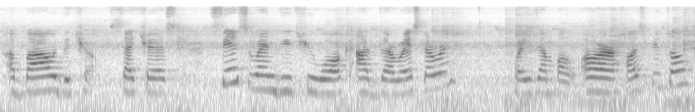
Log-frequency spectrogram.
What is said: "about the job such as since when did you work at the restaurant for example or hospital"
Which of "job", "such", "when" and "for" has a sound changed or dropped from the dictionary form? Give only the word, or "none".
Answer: job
